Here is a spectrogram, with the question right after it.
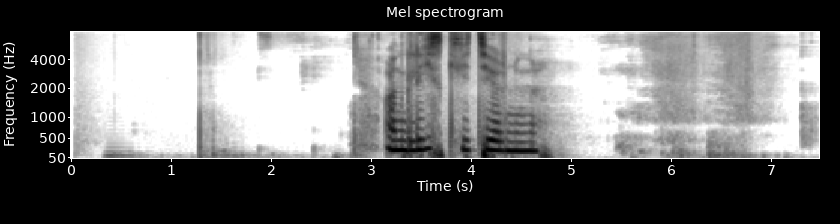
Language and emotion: Russian, neutral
